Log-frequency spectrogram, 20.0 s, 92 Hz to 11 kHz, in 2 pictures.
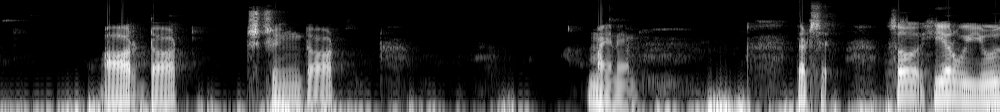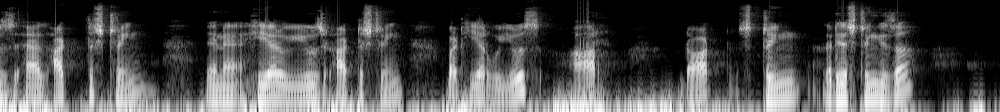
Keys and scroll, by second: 5.7 Down, 6.9 Right.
